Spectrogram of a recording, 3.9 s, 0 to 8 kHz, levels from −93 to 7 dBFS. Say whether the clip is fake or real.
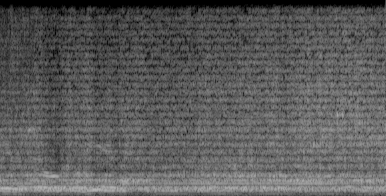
real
